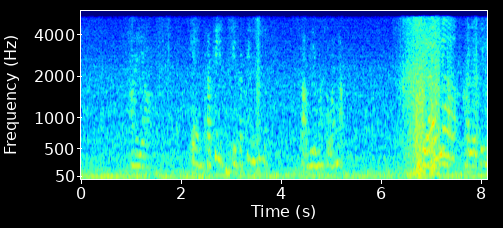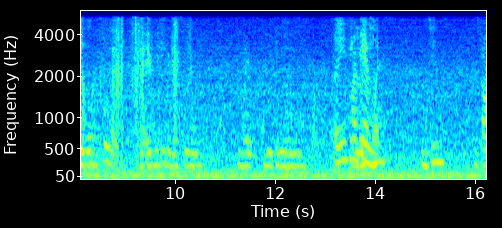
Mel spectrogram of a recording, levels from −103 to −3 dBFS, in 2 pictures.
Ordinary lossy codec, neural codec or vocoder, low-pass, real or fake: AAC, 24 kbps; vocoder, 44.1 kHz, 80 mel bands, Vocos; 5.4 kHz; fake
